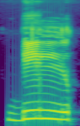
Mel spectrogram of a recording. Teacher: नहीं हिलाना कैसे नहीं पढ़ना बिल किती नहीं ऐसे नहीं पढ़ेंगे लाम पर भी हिलाना नहीं उसको कल कला नहीं बनाना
